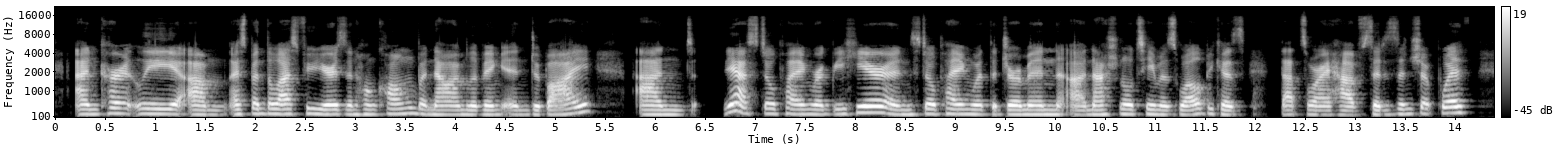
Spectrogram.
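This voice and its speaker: A woman with an American accent speaks at a fairly slow pace and fairly low pitch, her intonation fairly even. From Shanghai, China (American school). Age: 20s. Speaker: rugby player. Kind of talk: podcast interview. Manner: hesitant, many fillers.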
